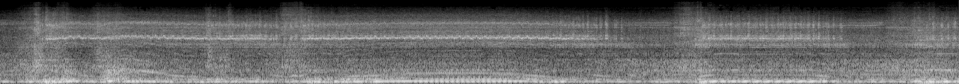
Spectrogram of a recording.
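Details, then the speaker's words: 1983 Chevy C10 short box with a 350 small block, after a Holley 4bbl carburetor swap to fix backfiring, idle turned down: repeated quick revs climb and drop smoothly back to an even idle with no backfires or hesitation. Running much better. "all right she's running much more better"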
